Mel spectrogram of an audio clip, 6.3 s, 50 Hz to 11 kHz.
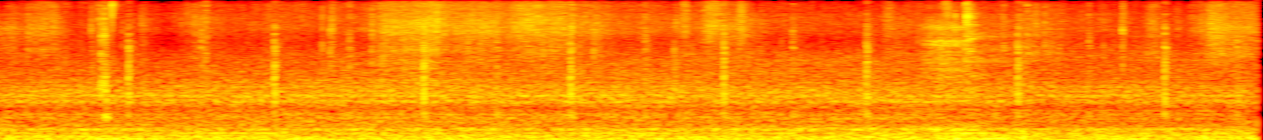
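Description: A 2024 Mazda CX-30 Turbo Premium on the move, its engine a steady low rumble blended with road and cabin noise, heard from inside the car at light throttle, constant and fairly loud.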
